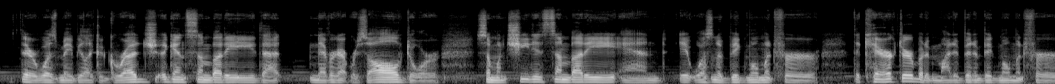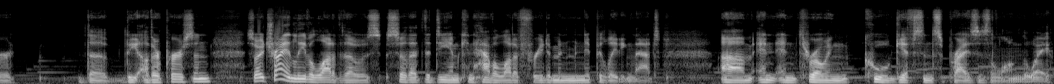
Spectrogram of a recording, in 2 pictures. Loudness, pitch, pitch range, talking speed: -19 LUFS, 100 Hz, 95-110 Hz, 200 wpm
